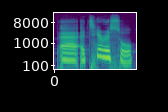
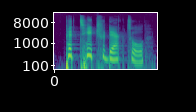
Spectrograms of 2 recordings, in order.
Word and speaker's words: pterosaur: The men's description of the bird matched that of a pterosaur. Guys, that word always puts me off. You know, pterodactyl, pterosaur. Why is there a silent P in front of all of the flying reptilian things?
